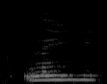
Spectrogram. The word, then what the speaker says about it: Leigh: She said signing a publisher deal with Lay, it's spelled Leigh, and then she also said winning a Brit Award and this tour.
